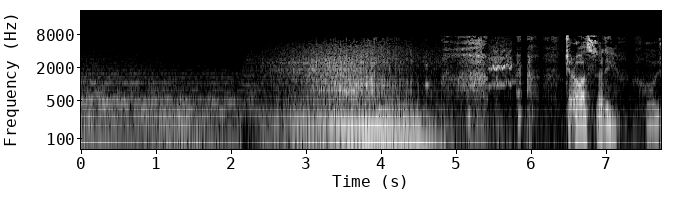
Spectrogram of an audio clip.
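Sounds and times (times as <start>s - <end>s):
car engine revving: 1.9s - 5.8s
harsh noisy roar: 2.2s - 5.8s
speech: 6.6s - 7.7s.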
